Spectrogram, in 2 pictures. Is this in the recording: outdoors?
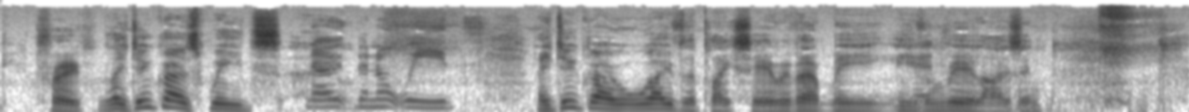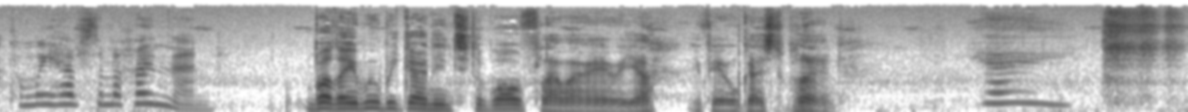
yes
